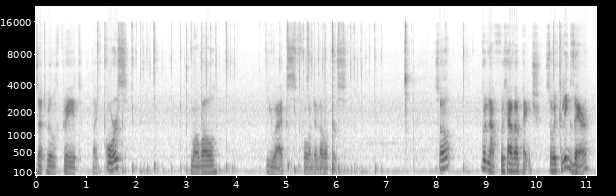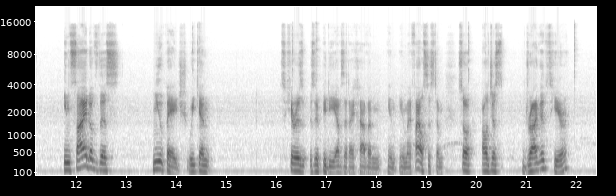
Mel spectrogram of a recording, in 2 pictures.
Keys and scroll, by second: 1.0-7.3 typing, 8.0 Right, 8.6 Return.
